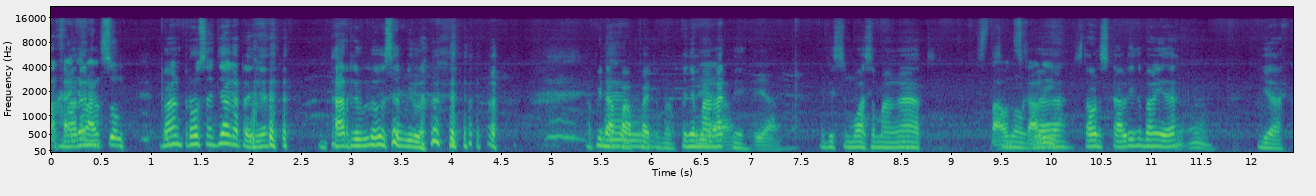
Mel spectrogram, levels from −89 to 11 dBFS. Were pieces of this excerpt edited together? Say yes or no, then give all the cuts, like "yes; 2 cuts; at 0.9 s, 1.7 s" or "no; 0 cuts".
no; 0 cuts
